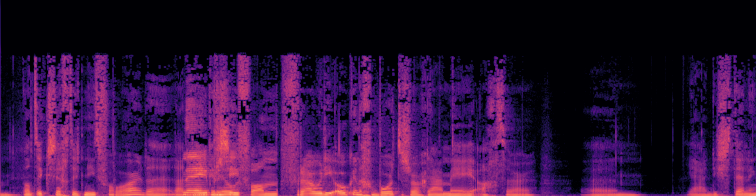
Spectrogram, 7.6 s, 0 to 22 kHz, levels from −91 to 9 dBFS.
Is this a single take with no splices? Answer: no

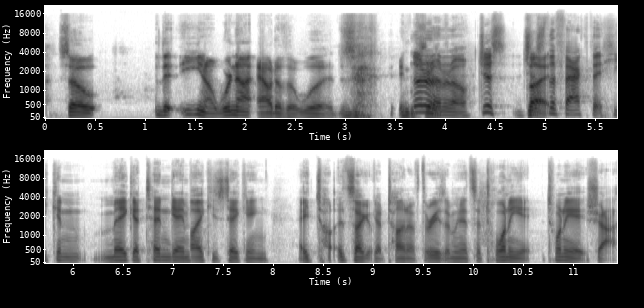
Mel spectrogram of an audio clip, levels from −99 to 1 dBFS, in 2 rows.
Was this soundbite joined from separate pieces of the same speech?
yes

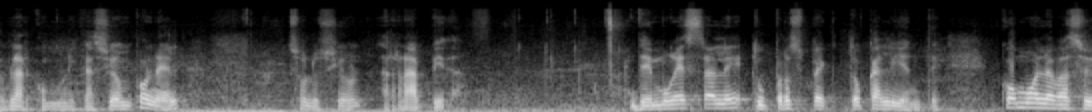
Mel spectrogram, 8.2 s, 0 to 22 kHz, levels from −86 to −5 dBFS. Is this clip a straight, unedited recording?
no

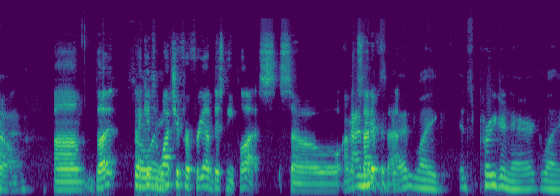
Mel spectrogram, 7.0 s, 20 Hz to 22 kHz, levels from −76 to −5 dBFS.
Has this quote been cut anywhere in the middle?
no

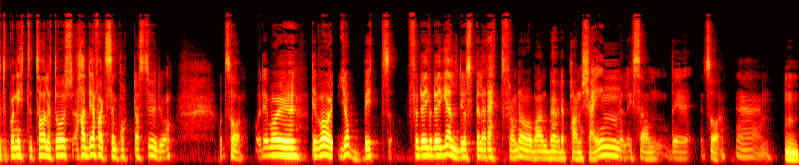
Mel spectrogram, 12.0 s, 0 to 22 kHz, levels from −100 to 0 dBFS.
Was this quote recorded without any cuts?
no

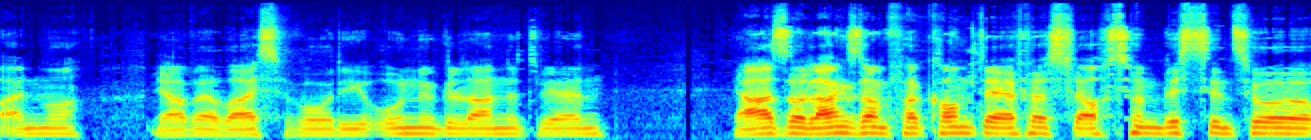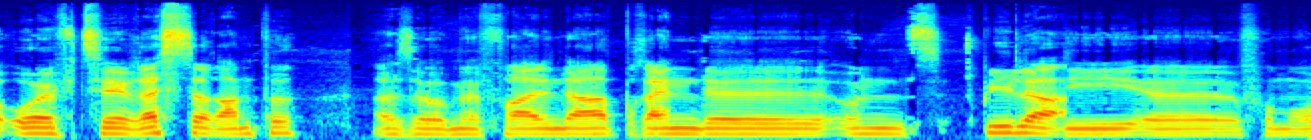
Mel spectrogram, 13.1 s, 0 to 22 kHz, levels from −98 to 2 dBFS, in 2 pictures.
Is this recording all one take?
no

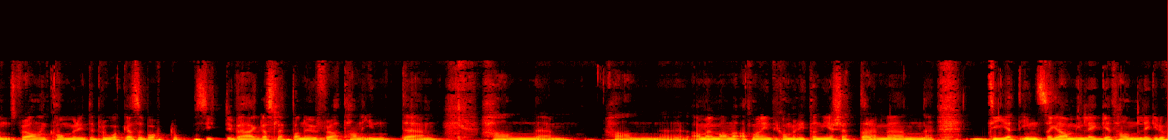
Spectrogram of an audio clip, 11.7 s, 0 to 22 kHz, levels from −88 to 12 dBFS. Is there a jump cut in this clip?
no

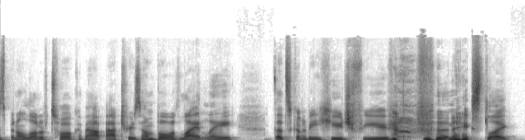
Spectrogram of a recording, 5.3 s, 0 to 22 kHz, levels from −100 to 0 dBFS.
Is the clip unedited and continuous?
yes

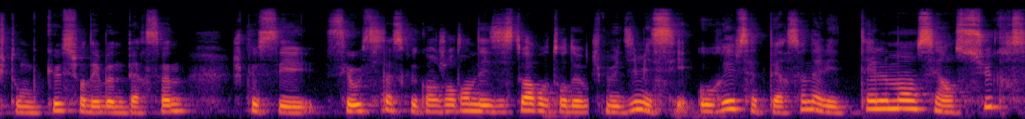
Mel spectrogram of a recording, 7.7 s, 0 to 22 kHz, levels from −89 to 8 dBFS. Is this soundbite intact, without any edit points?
no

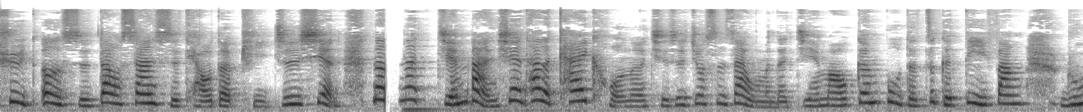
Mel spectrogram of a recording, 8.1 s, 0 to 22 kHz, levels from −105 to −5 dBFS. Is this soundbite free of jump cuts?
no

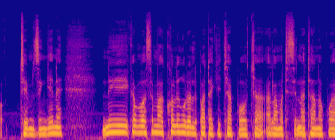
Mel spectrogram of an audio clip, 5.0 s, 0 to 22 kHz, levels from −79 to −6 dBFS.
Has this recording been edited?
no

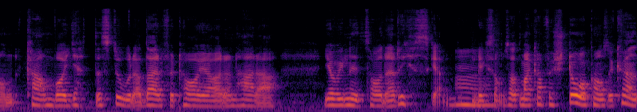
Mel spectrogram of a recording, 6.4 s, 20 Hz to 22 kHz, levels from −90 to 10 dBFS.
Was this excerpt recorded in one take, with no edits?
yes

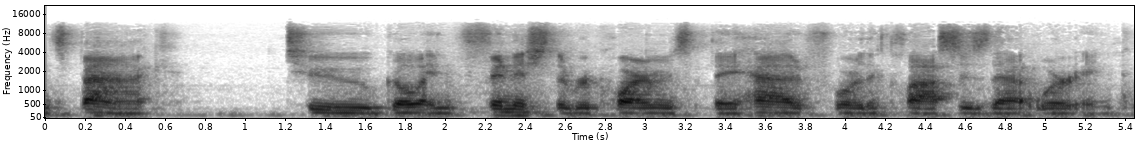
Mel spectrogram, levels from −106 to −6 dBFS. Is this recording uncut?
no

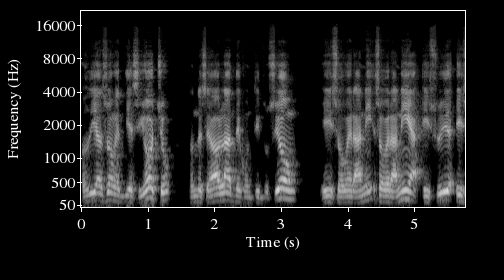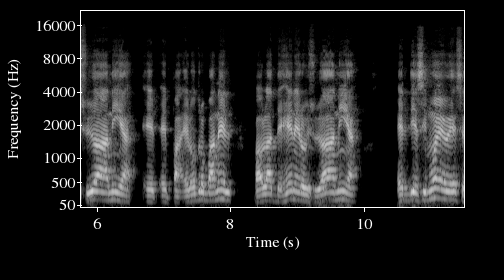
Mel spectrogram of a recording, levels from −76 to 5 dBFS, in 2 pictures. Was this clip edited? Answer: no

